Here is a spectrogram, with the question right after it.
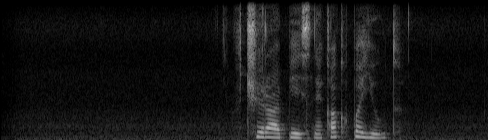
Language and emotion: Russian, neutral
